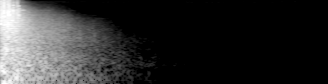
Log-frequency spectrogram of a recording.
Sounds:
Explosion, gunfire

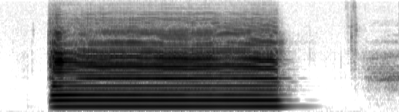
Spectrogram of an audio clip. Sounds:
Music, Wind instrument, Musical instrument

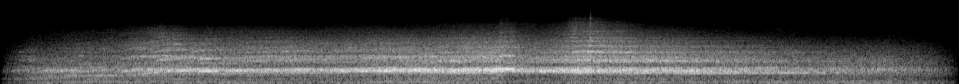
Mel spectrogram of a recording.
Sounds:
Race car, Vehicle, Motor vehicle (road), Car

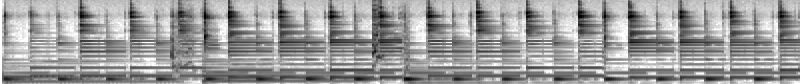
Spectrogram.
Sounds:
Music, Acoustic guitar, Musical instrument, Plucked string instrument, Guitar

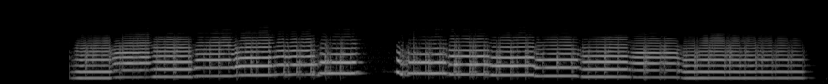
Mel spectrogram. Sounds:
Brass instrument, Musical instrument, Trumpet, Music

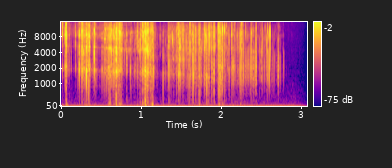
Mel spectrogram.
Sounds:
Crushing

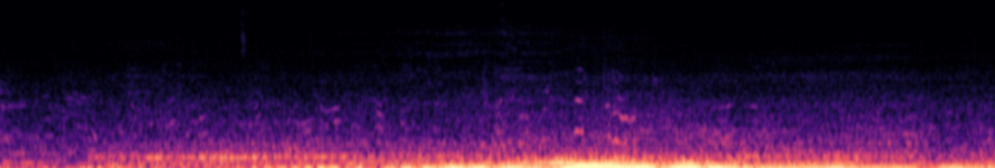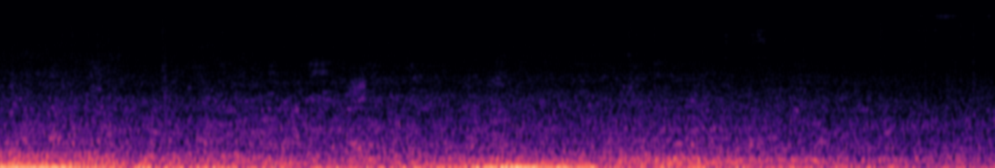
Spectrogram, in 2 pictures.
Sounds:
Car passing by, Vehicle, Motor vehicle (road), Car

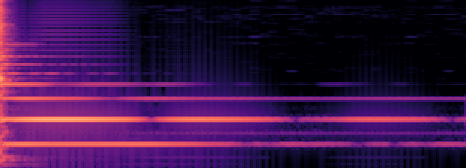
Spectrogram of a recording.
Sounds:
Plucked string instrument, Acoustic guitar, Music, Guitar, Musical instrument

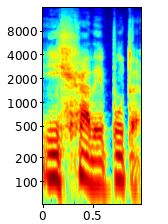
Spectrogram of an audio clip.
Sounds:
Speech, man speaking, Human voice

